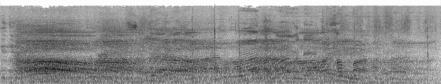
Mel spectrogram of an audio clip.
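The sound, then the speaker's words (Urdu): A crowd at a religious gathering loudly chants a welcome slogan in unison. Many voices merge into one long shout that swells early and then holds steady to the end. “باواز بلند نعرہ استقبال۔”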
